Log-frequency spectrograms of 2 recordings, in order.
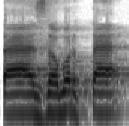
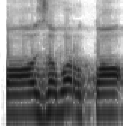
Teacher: তা পাতলা ভাবে উচ্চারণ হবে ত একটু মোটা করে উচ্চারণ হবে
